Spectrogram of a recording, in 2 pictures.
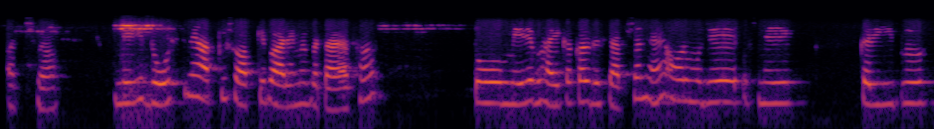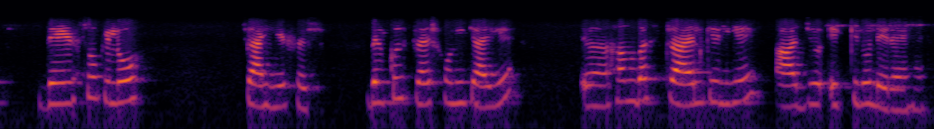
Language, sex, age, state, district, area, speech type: Urdu, female, 18-30, Delhi, East Delhi, urban, conversation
